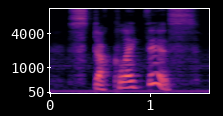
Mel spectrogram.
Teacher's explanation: the k sound is right before the consonant th it can also be unreleased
